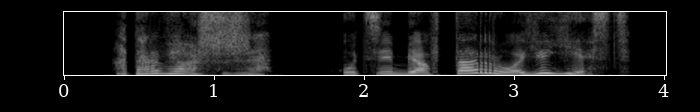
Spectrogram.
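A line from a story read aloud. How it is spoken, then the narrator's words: Vengeful wheeze. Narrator (Russian): Мстительно прохрипела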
